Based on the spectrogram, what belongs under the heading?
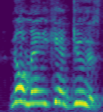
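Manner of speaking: high, loud mock objection; imitated loud protest. Gas station attendant to the man grabbing the can, protesting loudly.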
